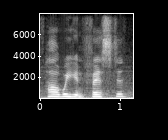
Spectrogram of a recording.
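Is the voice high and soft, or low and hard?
high and soft. The voice is higher and softer. The speaker calls it right. "it should be a little higher and softer"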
